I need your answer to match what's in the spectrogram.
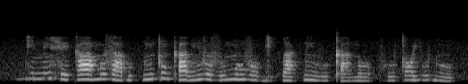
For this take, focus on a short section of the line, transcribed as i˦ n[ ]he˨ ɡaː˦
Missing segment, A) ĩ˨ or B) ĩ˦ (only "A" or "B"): B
